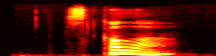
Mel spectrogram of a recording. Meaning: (noun) rock, cliff, crag (mass of projecting rock); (verb) feminine singular past indicative imperfective of скать (skatʹ)
- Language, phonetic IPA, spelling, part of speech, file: Russian, [skɐˈɫa], скала, noun / verb, Ru-скала.ogg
